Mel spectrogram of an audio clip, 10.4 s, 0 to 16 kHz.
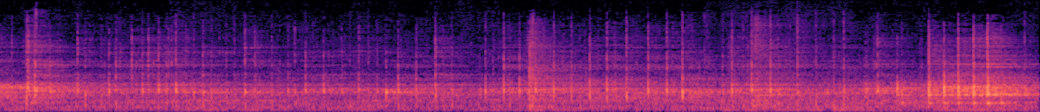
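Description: A small, empty, hollow clear acrylic cube display case with a dark base is held in both hands and tapped with fingertips and nails. The result is a continuous run of light, quick, hollow plastic taps with a short ring around 450 Hz. The tapping grows louder and denser near the end.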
